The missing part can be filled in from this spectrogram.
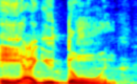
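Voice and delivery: put-on deep manly voice. Saying hello with a cold, joking about the voice: put-on manly radio voice. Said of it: "It's a good radio voice".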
